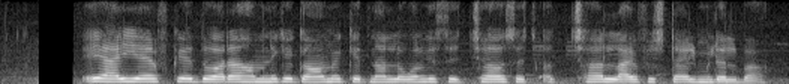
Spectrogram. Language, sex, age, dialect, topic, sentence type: Bhojpuri, female, 18-24, Southern / Standard, banking, question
